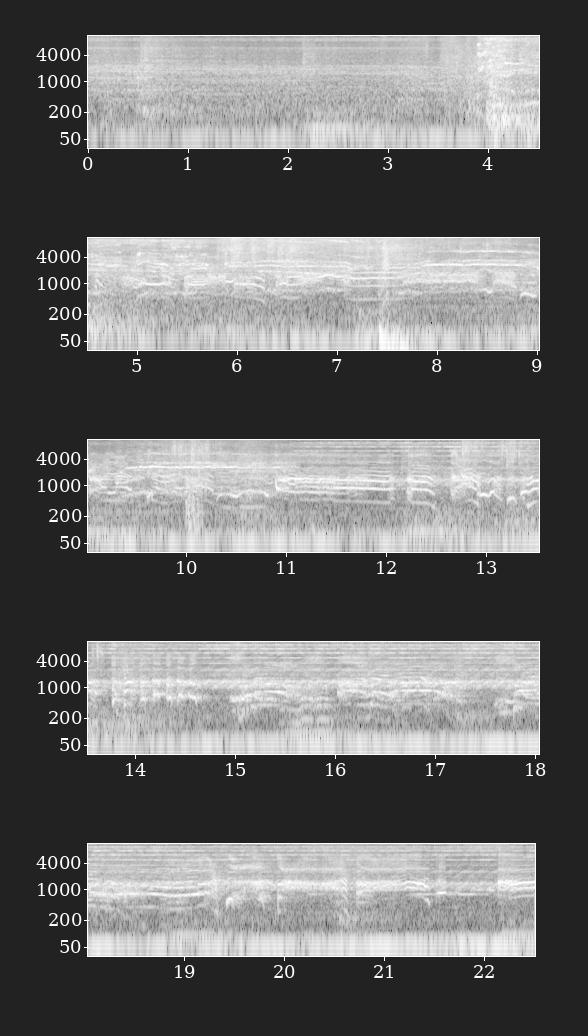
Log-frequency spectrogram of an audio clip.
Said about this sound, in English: Okay, it's a scary scene. I didn't warn you beforehand, sorry about that. For this scene, behind the protagonist's scream,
